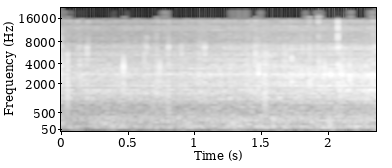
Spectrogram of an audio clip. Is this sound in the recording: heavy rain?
yes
